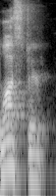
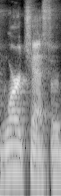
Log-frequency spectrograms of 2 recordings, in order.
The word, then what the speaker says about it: Worcester: It's pron No, it's pronounced uh Worcester. It's pronounced Worester, but it is spelled like Warchester. Like look, if you literally look at it at the spelling of it, it looks like it's pronounced Warchester, but it's really pronounced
